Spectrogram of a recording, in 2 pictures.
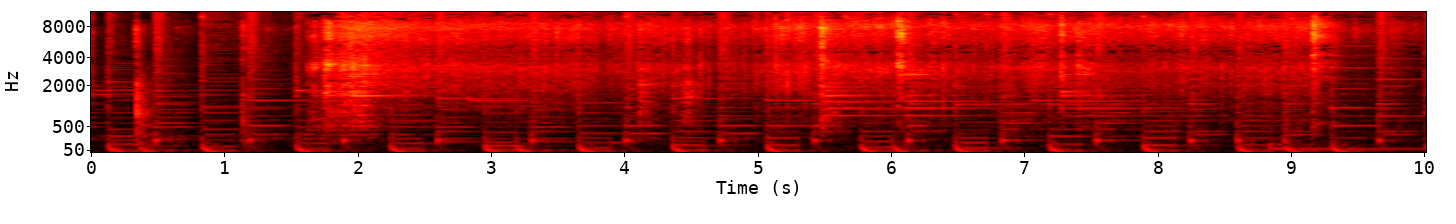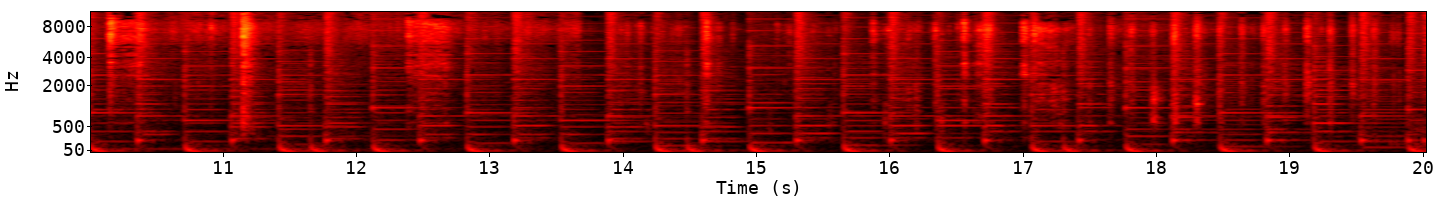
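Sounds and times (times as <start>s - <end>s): background music with beat: 0.0s - 20.0s
food sizzling in a pan: 1.6s - 13.8s.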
